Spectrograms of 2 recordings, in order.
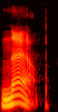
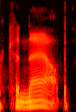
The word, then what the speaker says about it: Knap: I I could be wrong, but if the name is knap, K is usually silent, pronounced nap.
